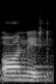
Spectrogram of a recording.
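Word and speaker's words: honest: ले ते हैं ऑनेस्ट ऑनेस्ट में देखिए जी एच के बाद ओ है यहां पे हम एच को एच का साउंड होता है ह एच को हम ह प्रोनाउंस करते हैं लेकिन देख लीजिए ऑनेस्ट में ह का साउंड नहीं है मतलब कि यहां पे ए लेटर साइलेंट है ऑनेस्ट मतलब होता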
